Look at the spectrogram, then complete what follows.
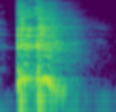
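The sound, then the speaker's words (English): A fairly loud throat clearing that rolls into a short cough, two quick rasping bursts lasting under a second, with silence before and after. “I'll let you cough a minute.”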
